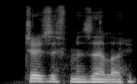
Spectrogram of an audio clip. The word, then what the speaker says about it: Joseph Mazzello: Macniella. The guy who's playing Slade in Justice League. – Joseph Mazzello.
